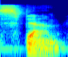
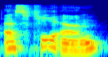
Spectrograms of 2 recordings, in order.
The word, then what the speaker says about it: STEM: And so from a marketing guy, the first thing I want to tell you is how do you pronounce it? And it's STEM. Now we call it STM, just that's kind of the little marketing flair we threw on it.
